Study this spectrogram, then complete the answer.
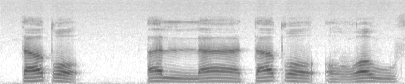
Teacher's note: اللہ تطغوا، یہ تا نہیں ہے یہ طا ہے، ٹھیک ہے، تو تطغوا، ایک تو یہ طا ہے، دوسرا ساکن ہے تو حروف قلقلہ میں سے ہے، اس کے اندر آواز کو جاری رکھیں گے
